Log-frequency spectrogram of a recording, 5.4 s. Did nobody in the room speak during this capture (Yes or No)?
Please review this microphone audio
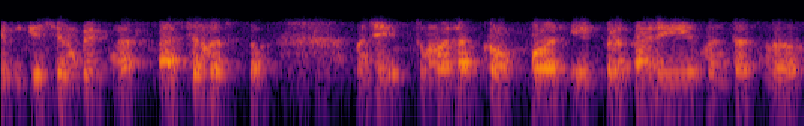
Yes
